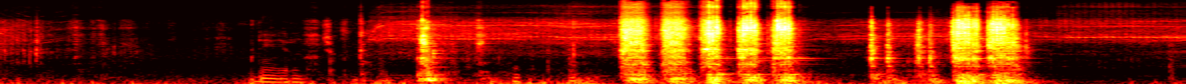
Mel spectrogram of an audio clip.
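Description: A cordless drill whirs in short bursts as it drives screws into metal.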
